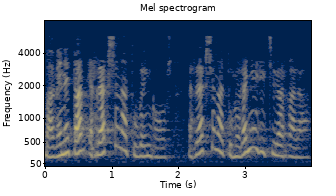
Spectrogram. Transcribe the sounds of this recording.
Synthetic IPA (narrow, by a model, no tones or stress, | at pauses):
baβe̞ne̞t̪ane̞re̞aksio̞nat̪uβejŋɡos | e̞re̞aksio̞nat̪uno̞ɾajɲo̞iɾit͡ʃiβe̞aɾɣaɾa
